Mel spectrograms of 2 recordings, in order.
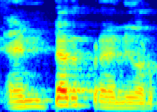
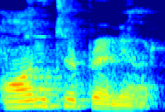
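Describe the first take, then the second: First: The first syllable begins with an 'en' sound. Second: The first syllable begins with an 'on' sound. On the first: The speaker calls it wrong. "कई लोग इसे एंटरप्रेन्योर बोलते हैं। तो एंटर नहीं है" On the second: The speaker calls it right. "ऑन्ट्र है, तो आपको बोलना है ऑन्टरप्रेन्योर"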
